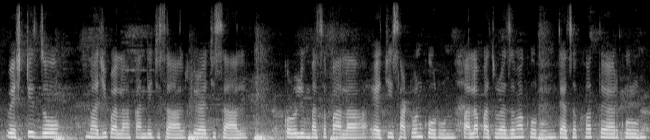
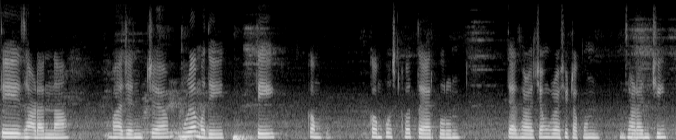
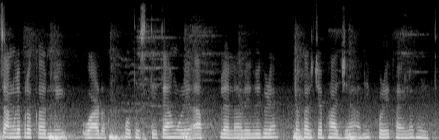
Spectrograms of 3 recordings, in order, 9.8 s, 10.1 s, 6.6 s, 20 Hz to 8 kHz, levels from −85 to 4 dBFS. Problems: constant background noise, background conversations at intervals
